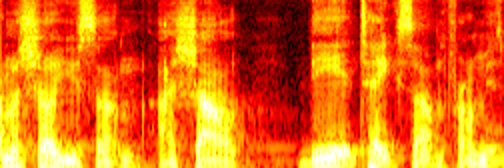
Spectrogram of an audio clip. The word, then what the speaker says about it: Esau: And Esau, how you say his name is Ashau before his name was changed. Ashau.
